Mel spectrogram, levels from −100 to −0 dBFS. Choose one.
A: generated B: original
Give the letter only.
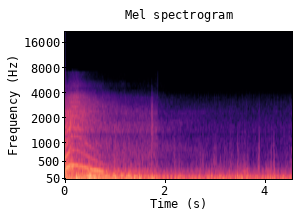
B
